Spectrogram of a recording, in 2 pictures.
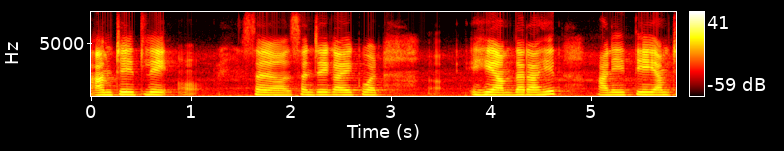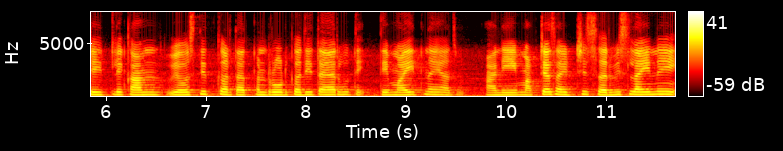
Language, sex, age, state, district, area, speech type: Marathi, female, 18-30, Maharashtra, Buldhana, rural, spontaneous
